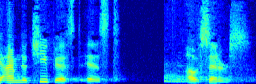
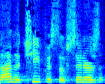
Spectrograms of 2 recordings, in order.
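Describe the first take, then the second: First: "chiefest-ist" said very slowly, its extra ending spelled out; drawn-out superlative. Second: Said in the usual way. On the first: Shown as a demonstration. Preacher outdoing Paul's confession, slow emphasis on "chiefest-ist". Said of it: "I'd like to say". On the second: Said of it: "If Paul said".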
